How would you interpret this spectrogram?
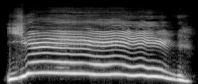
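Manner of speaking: a little victory whoop; joyful cheer. Real, not acted. Preacher celebrating her name change, high joyful cheer. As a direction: shout "Yeay!" high and triumphant.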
